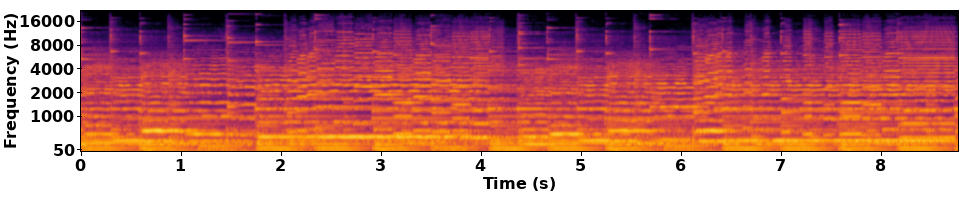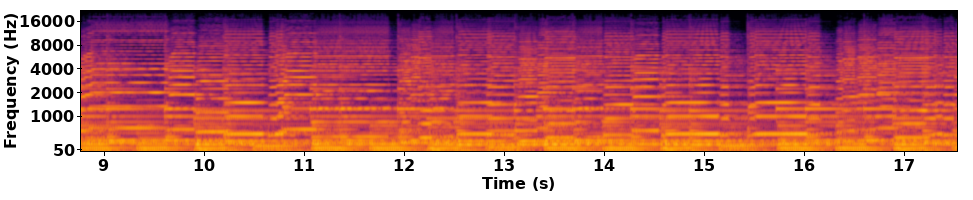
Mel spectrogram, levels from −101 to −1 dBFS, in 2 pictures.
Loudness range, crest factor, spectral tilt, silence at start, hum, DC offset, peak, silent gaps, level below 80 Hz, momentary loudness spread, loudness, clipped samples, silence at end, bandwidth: 3 LU; 14 dB; -4.5 dB/octave; 0 s; none; under 0.1%; -4 dBFS; none; -30 dBFS; 5 LU; -18 LUFS; under 0.1%; 0 s; 18.5 kHz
